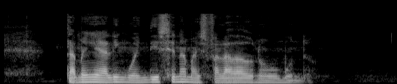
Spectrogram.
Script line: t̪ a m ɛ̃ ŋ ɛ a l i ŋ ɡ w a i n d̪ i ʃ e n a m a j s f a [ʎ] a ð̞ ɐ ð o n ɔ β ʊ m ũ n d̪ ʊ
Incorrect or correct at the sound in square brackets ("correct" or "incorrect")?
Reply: incorrect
